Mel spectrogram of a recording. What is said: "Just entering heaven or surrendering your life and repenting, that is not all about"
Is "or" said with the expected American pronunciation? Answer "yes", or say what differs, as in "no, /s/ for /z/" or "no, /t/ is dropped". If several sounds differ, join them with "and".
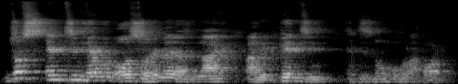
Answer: no, /l/ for /ɹ/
